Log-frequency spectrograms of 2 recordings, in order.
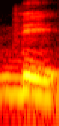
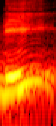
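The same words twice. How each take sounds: First: The syllable is said with a low tone. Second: The syllable is said with a rising tone. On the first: It is read the Thai way. The speaker calls it wrong. "ดิมันเสียงเอกนะครับอ่านแบบไทยอ่ะ" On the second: It is read the Lanna way. The speaker calls it right. "มันก็อ่านว่าดินะครับเสียงจัตวา"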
